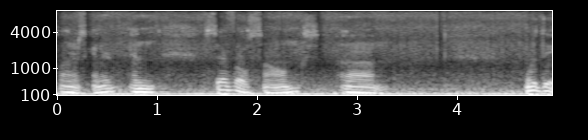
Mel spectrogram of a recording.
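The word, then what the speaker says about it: Lynyrd Skynyrd: picked 8 to go on the first one, Pronounced Leonard Skinner, and several songs, with the exception of a couple like Alabama and Working for MCA, which were newer songs.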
